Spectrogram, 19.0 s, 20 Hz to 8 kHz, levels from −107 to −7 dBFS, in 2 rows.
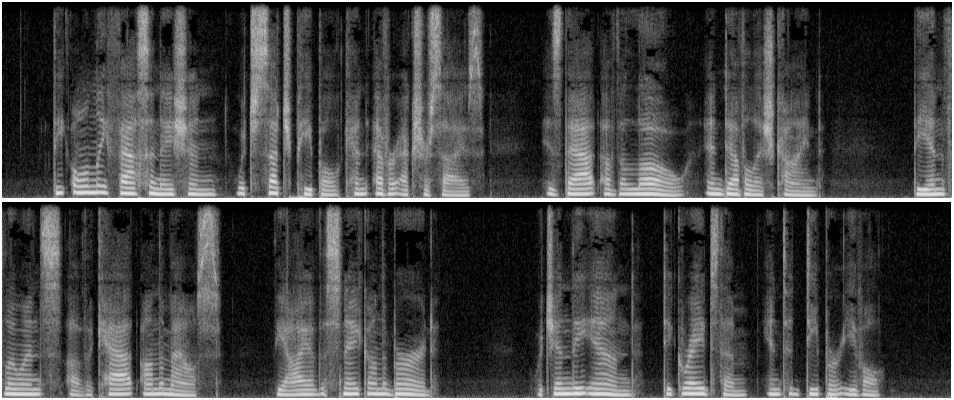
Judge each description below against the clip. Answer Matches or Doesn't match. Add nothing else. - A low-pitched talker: Doesn't match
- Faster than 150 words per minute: Doesn't match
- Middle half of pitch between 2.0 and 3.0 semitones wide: Matches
